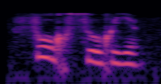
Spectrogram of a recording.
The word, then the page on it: vorsorje: Bas-Rhin; Reichshoffen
